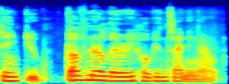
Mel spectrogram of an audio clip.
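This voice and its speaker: Halting medium-pitched woman reading emergency announcements. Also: steady tone, gravelly, dark tone. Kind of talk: mock emergency news announcements.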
